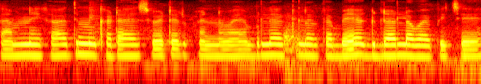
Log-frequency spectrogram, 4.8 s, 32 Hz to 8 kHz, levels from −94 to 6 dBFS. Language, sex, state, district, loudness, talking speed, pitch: Hindi, female, Rajasthan, Bikaner, -16 LUFS, 225 wpm, 210 Hz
